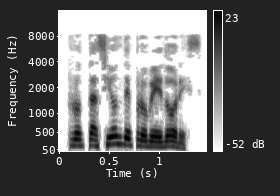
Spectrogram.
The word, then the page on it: ROTACION DE PROVEEDORES: spanish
